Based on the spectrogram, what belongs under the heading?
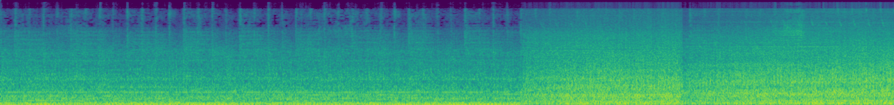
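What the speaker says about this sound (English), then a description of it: "I figured I'd need the Apache for the extra situational awareness" An Apache helicopter in a combat video game thrums steadily and loudly throughout, its rotor and engine tone shifting partway through, with no talking.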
